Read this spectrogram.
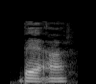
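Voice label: "better", English, Scots North East Traditional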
